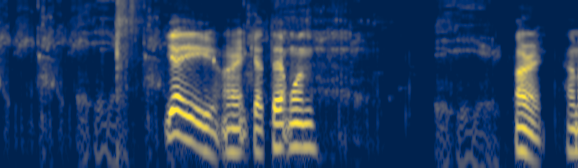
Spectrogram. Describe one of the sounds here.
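A sword strikes a zombie with dull thuds.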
